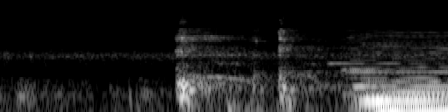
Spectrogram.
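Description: Two short coughs about a second in, then instrumental music begins near the end with a held low note and chords: the song's introduction.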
